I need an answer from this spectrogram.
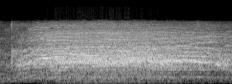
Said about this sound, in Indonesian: Ya, sebelumnya teriak dulu supaya keluar energi kamu.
